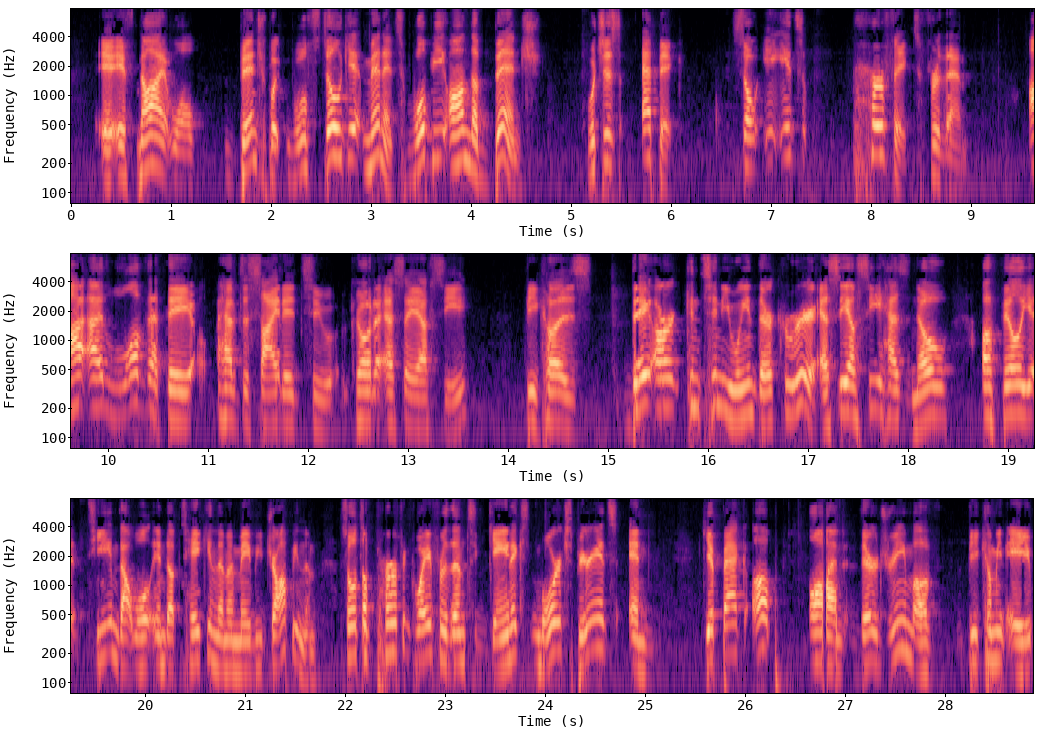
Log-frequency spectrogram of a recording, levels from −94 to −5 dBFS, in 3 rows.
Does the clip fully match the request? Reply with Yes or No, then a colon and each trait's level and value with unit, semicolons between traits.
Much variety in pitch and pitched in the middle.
Yes: wide, 5.8 semitones; medium, 160 Hz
